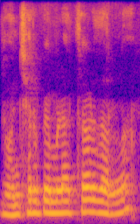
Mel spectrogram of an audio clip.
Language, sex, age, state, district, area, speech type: Goan Konkani, male, 45-60, Goa, Canacona, rural, spontaneous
